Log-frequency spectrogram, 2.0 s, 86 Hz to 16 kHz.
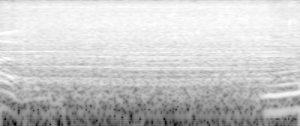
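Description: Toyota Camry Solara's 3.3-litre VVT-i V6 idling, heard from over the open engine bay as a steady, even rush of engine and accessory noise.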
